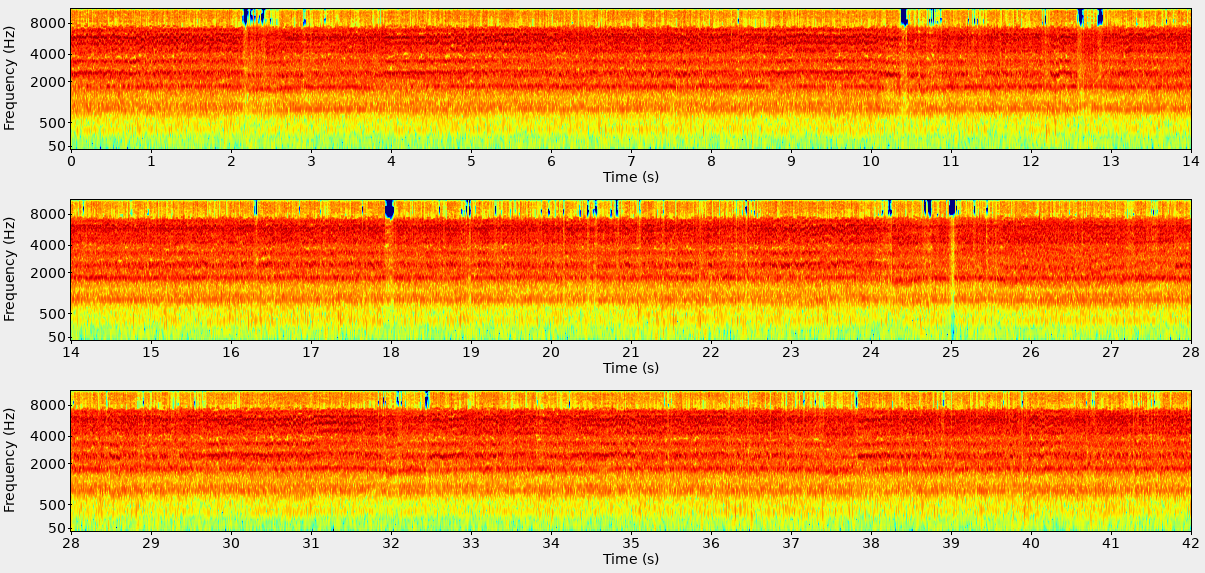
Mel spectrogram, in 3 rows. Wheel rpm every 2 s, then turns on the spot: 220, 220, 220, 230, 230, 220, 230, 240, 230, 230, 230, 230, 220, 220, 230, 220, 220, 230, 230, 230, 230.
none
